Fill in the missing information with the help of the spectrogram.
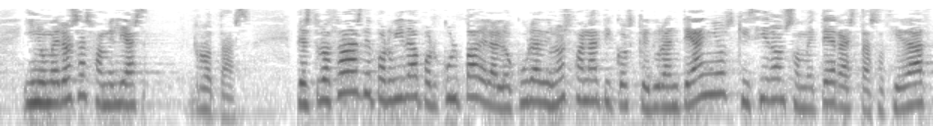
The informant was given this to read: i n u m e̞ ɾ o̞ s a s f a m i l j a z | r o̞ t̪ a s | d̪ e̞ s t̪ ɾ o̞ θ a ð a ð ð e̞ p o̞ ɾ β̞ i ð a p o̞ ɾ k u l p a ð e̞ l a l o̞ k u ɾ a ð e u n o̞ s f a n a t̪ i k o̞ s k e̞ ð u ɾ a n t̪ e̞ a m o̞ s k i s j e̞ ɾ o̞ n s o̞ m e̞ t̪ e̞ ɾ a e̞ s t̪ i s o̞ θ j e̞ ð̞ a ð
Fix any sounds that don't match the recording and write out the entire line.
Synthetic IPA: i n u m e̞ ɾ o̞ s a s f a m i l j a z | r o̞ t̪ a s | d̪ e̞ s t̪ ɾ o̞ θ a ð a z ð e̞ p o̞ ɾ β̞ i ð a p o̞ ɾ k u l p a ð e̞ l a l o̞ k u ɾ a ð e u n o̞ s f a n a t̪ i k o̞ s k e̞ ð u ɾ a n t̪ e̞ a ɲ o̞ s k i s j e̞ ɾ o̞ n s o̞ m e̞ t̪ e̞ ɾ a e̞ s t̪ a s o̞ θ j e̞ ð̞ a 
